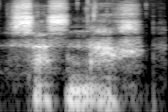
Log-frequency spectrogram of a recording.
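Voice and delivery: soft teasing whisper; a teasing whisper to his wife. Acted. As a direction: drop it to a fond whisper.

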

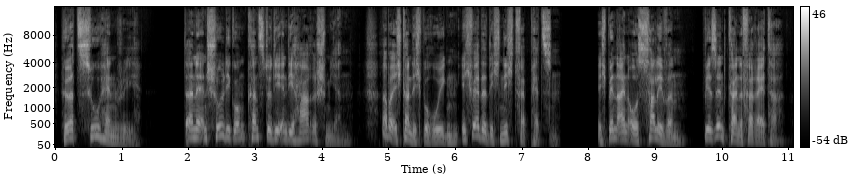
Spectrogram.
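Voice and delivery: put-on a sneering boy rubbing it in; Timothy's voice. A narrator's reading. Timothy taunts Henry about his secret, mocking.

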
